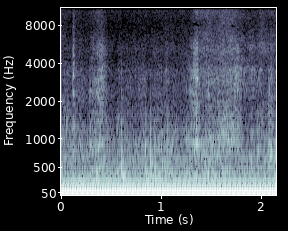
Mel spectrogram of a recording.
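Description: Faint rustle and sliding of cardstock as a card is pushed into a paper envelope, over a steady low hum.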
